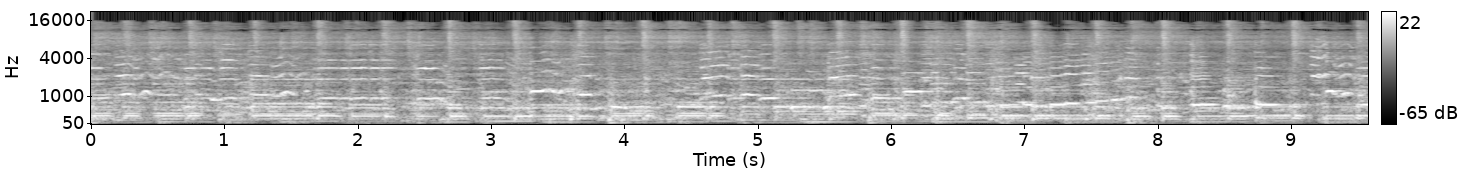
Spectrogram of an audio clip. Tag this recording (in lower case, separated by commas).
violin, music, musical instrument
